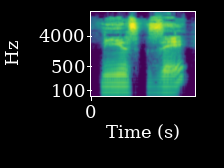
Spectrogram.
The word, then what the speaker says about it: Niels Zee: My name is Gundep Singh and today I have Neil's Z. I hope I pronounce it right. Yeah, perfect. Perfect. Great. Well, you're one of the few that actually gets it right.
